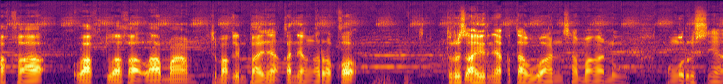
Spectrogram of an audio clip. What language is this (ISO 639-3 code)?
ind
